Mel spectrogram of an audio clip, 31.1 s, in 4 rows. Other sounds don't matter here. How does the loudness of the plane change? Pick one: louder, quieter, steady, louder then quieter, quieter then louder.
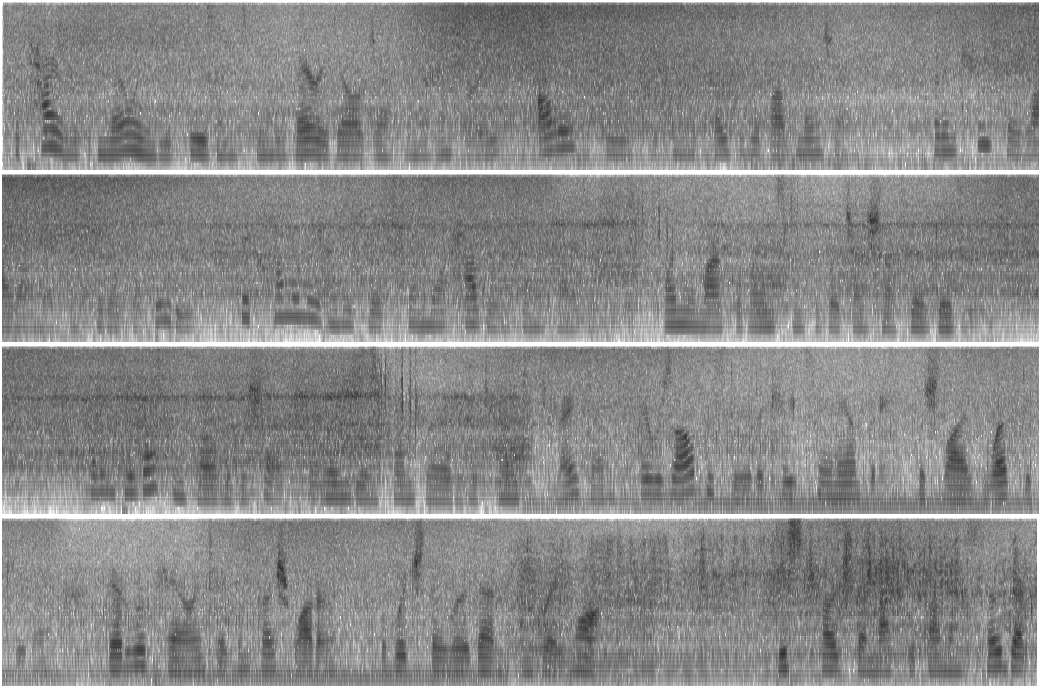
louder.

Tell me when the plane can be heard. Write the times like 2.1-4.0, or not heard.
0.0-31.0.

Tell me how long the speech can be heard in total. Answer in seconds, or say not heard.
29 s.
